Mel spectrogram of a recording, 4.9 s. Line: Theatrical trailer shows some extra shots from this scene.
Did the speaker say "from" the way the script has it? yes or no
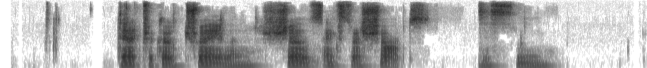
no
